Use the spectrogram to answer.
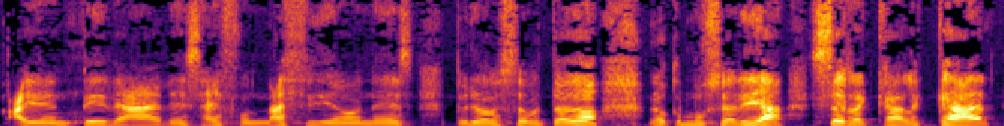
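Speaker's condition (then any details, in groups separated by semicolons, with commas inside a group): Down syndrome; intellectual disability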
